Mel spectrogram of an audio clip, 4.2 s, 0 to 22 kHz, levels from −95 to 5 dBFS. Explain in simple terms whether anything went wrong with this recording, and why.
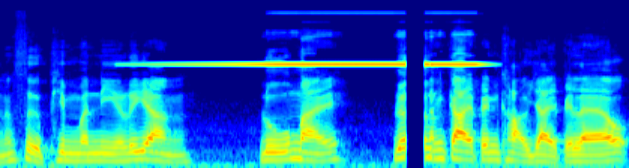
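Two things went wrong. First, loudspeaker feedback squeal: a microphone picked up its own loudspeaker, and the sound looped round and grew. From 0.77 s a high, thin whistle near 5.3 kHz swells over about a second, ends up louder than the speech, and stops at 3.36 s.

Second, a digital broadcast dropout: the receiver briefly lost usable signal and muted itself until good data returned. At 2.71 s the sound cuts out almost instantly, leaving a hole of about an eighth of a second before it comes back at 2.89 s.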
